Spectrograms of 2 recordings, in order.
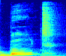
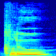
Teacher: o u que é bem parecido com o nosso u do português de uva só que ele é um pouquinho mais longo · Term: vogal longa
